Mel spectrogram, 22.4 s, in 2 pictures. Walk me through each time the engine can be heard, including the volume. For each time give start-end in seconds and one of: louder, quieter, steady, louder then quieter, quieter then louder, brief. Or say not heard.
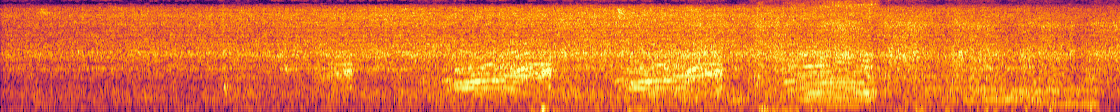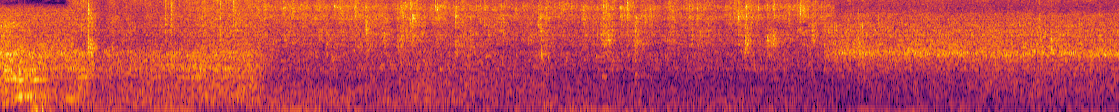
0.0-22.3 louder then quieter.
